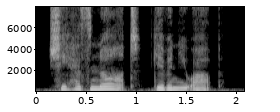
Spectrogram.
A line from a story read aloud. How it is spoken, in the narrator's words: Isabel said in a low tone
